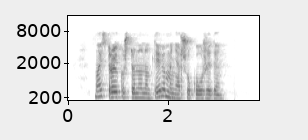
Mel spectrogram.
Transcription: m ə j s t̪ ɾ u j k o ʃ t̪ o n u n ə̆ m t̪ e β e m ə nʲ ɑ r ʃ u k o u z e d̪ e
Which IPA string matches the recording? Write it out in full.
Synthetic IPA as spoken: m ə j s t̪ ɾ o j k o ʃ t̪ o n u n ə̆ m t̪ e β e m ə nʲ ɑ r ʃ u k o u ʒ e d̪ e

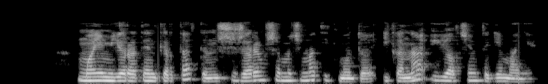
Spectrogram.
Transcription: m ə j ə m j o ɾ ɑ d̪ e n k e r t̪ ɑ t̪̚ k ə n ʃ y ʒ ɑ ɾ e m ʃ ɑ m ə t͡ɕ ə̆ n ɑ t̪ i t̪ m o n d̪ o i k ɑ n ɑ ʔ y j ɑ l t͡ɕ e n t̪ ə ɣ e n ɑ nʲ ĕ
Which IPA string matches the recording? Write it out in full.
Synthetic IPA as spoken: m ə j ə m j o ɾ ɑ t̪ e n k e r t̪ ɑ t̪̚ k ə n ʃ y ʒ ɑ ɾ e m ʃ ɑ m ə t͡ɕ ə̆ m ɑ t̪ i t̪ m o n d̪ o i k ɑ n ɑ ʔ y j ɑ l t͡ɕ e m t̪ ə ɣ e m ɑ nʲ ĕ

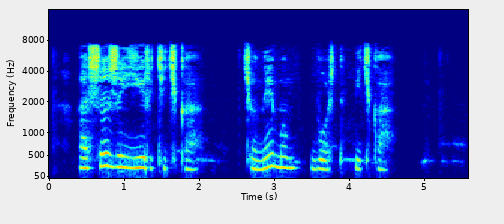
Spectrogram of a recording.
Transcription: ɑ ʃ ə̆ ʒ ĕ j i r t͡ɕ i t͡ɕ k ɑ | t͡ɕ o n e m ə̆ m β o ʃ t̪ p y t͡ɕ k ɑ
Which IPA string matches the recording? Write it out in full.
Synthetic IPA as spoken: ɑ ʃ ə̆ ʒ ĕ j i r t͡ɕ i t͡ɕ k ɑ | t͡ɕ o n e m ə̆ m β o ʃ t̪ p i t͡ɕ k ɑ

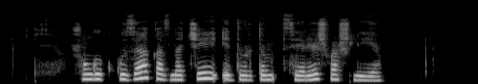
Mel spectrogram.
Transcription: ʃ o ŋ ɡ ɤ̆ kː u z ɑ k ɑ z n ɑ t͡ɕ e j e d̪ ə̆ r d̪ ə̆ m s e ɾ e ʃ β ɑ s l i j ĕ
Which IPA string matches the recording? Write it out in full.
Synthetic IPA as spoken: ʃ o ŋ ɡ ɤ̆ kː u z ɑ k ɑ z n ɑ t͡ɕ e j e d̪ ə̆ r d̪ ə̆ m s e ɾ e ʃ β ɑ ʃ l i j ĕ

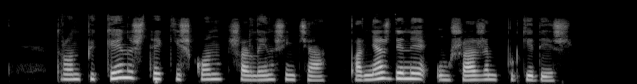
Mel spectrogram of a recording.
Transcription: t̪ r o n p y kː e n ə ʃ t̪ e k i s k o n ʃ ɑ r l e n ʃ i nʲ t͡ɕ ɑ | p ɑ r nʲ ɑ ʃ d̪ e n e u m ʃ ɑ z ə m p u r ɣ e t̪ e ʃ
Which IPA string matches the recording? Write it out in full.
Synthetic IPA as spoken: t̪ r o n p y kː e n ə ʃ t̪ e k i ʃ k o n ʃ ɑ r l e n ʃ i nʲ t͡ɕ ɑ | p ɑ r nʲ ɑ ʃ d̪ e n e u m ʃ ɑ ʒ ə m p u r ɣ e d̪ e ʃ

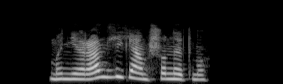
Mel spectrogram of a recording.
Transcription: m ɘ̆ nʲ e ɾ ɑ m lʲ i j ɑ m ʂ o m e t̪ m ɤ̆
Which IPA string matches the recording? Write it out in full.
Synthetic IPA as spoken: m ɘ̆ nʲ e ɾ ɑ n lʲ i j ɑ m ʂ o n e t̪ m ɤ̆

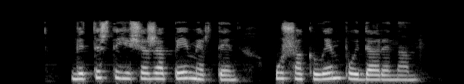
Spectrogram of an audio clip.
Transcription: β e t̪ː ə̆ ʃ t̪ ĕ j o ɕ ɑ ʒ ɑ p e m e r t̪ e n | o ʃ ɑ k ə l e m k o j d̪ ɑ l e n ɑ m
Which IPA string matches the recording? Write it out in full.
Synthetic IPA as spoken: β e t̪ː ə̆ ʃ t̪ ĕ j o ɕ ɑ ʒ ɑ p e m e r t̪ e n | u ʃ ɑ k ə l e m p o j d̪ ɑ ɾ e n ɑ m

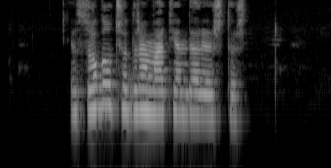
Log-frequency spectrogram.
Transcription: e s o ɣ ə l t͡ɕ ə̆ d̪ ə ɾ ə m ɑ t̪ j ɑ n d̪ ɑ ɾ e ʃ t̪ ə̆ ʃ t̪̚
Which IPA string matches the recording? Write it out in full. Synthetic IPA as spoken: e s o ɣ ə l t͡ɕ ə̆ d̪ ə ɾ ɑ m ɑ t̪ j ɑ n d̪ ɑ ɾ e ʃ t̪ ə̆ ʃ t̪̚

